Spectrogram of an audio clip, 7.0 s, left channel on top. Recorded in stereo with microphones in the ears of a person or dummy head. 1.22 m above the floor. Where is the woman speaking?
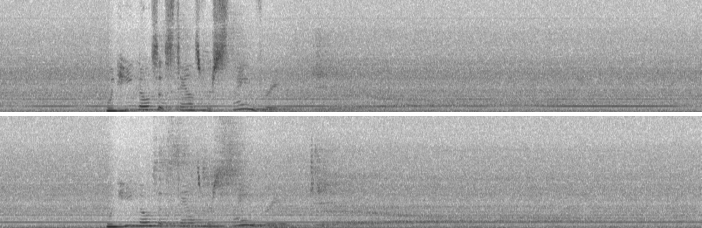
35° left (ahead or behind), 1.4 m; by 2.9 s 80° left, 1.9 m.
